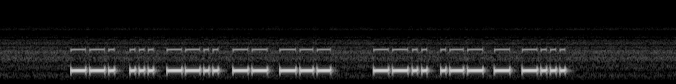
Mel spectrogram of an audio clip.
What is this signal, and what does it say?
Morse code, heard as a keyed tone, hand-sent with a straight key, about 26 wpm, 650 Hz. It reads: GSZMO ZWTB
